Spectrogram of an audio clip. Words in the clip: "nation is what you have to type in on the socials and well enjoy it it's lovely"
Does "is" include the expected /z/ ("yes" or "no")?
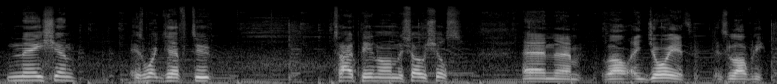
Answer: yes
